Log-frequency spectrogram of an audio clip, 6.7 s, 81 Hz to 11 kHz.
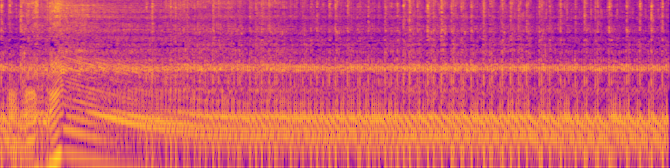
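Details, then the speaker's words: Husqvarna 266XP chainsaw, hard to start after shutdown, mixture leaned slightly: fires and drops to a fast, blubbery, uneven idle that doesn't clean up; running flooded, easy flooding and hard starting from a bad aftermarket carburetor. "i'm gonna lean this thing up a little bit okay now let's see if it starts see we flooded it a little bit"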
